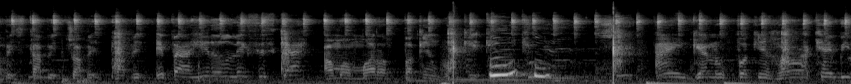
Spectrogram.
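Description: A hip-hop track plays with a steady, snappy beat of sharp clap-like hits, while a vocalist raps or sings over the top at a moderate, even level.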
